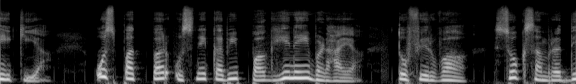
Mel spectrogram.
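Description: Throughout the recording, a faint, regular ticking sits under the speech at roughly ten clicks per second, about 45 dB below the speech. This is Wi-Fi interference. A nearby Wi-Fi radio transmits its beacon every 102.4 ms. The audio circuitry rectifies that RF energy and turns each beacon into a short click in the audio band. The period is rigidly fixed, so the ticking keeps steady time no matter what the talker is doing.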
